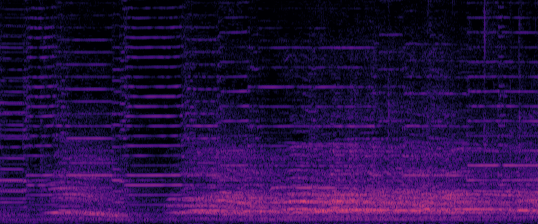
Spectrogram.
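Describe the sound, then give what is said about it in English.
A crowd cheers and shouts together, a dense, continuous wash of many voices that swells louder about a third of the way in and stays raucous to the end. “He looks round at the cheering and smiles slightly before taking a swig from a bottle.”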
